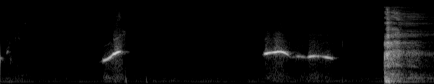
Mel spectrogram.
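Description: A person imitates a sharp whistle once heard at night, giving a short rising whistle followed by a longer, wavering one. Both are loud and clear against near silence, and a brief breathy burst comes at the end.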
